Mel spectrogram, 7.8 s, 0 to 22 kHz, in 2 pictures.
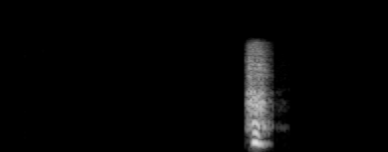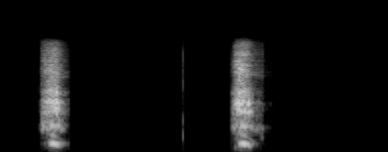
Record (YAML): exhalation_length: 7.8 s
exhalation_amplitude: 14669
exhalation_signal_mean_std_ratio: 0.21
survey_phase: beta (2021-08-13 to 2022-03-07)
age: 18-44
gender: Female
wearing_mask: 'No'
symptom_change_to_sense_of_smell_or_taste: true
smoker_status: Current smoker (1 to 10 cigarettes per day)
respiratory_condition_asthma: false
respiratory_condition_other: false
recruitment_source: Test and Trace
submission_delay: 1 day
covid_test_result: Negative
covid_test_method: RT-qPCR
